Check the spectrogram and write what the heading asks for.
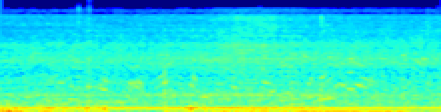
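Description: A steady low hum over outdoor background noise, with a lower hum joining in the second half.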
